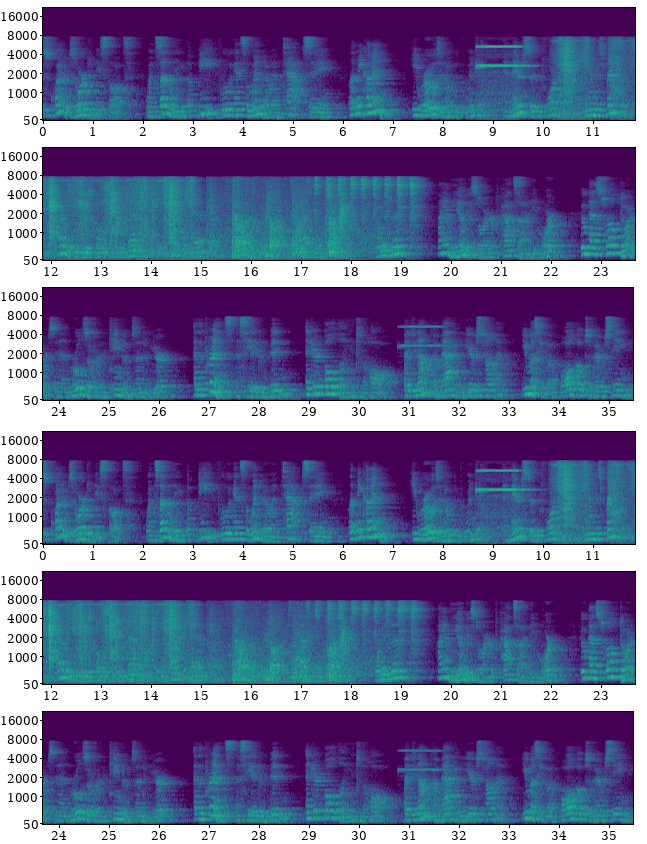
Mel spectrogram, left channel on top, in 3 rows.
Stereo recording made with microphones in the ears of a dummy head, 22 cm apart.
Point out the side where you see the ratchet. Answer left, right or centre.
left.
